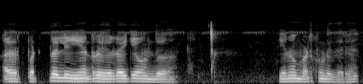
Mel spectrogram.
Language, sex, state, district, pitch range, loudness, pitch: Kannada, male, Karnataka, Koppal, 125-140 Hz, -16 LUFS, 135 Hz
